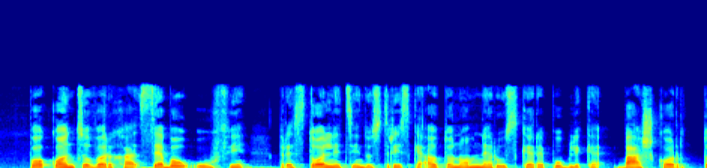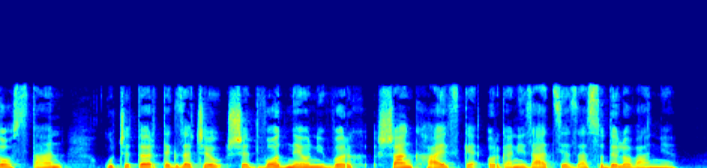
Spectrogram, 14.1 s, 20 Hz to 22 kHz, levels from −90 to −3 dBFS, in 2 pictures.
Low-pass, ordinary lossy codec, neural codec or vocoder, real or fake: 10.8 kHz; MP3, 64 kbps; none; real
